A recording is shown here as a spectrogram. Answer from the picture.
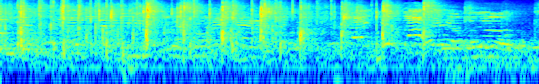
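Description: Scattered hand clapping from a small group of children and adults, with voices talking over it. The clapping dies away near the end.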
